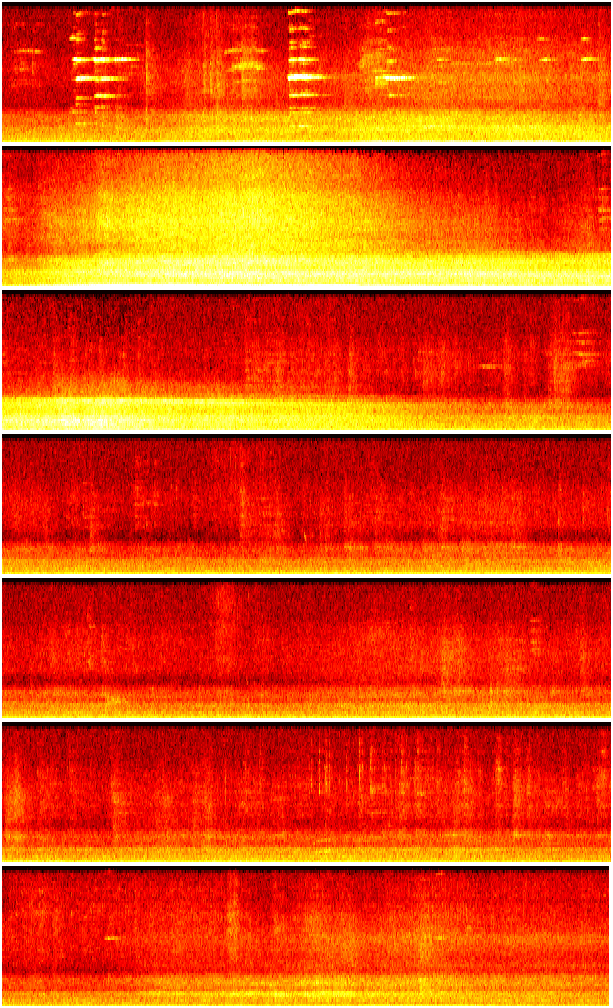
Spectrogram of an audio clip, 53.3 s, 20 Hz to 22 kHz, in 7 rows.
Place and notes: DeHui Park, Taipei City - Sitting in the park
Sitting in the park, The distant sound of airport, Traffic Sound, Aircraft flying through, Binaural recordings, Zoom H4n+ Soundman OKM II
Taipei City, Taiwan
